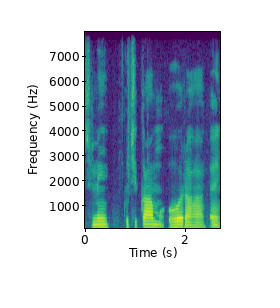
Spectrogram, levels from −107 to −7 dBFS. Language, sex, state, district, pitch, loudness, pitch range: Hindi, male, Haryana, Charkhi Dadri, 120 Hz, -18 LUFS, 110-125 Hz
